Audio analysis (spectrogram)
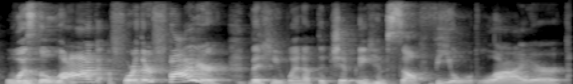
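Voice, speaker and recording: Woman, high animated voice, unhurried pace, dramatic interactive children's read-aloud, roomy echo. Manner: expressive, dramatic, engaging listeners with questions. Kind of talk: interactive storybook reading with asides to children. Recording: roomy, echoey sound.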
